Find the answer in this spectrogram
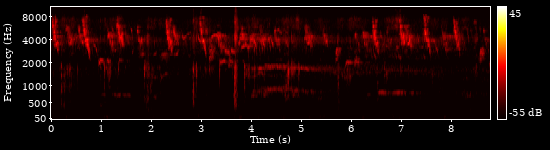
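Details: Several sparrows chirp busily beside a maize field with trees under a cloudy sky: short high chips overlapping several times a second, mixed with a few longer, lower whistled notes from other birds.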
